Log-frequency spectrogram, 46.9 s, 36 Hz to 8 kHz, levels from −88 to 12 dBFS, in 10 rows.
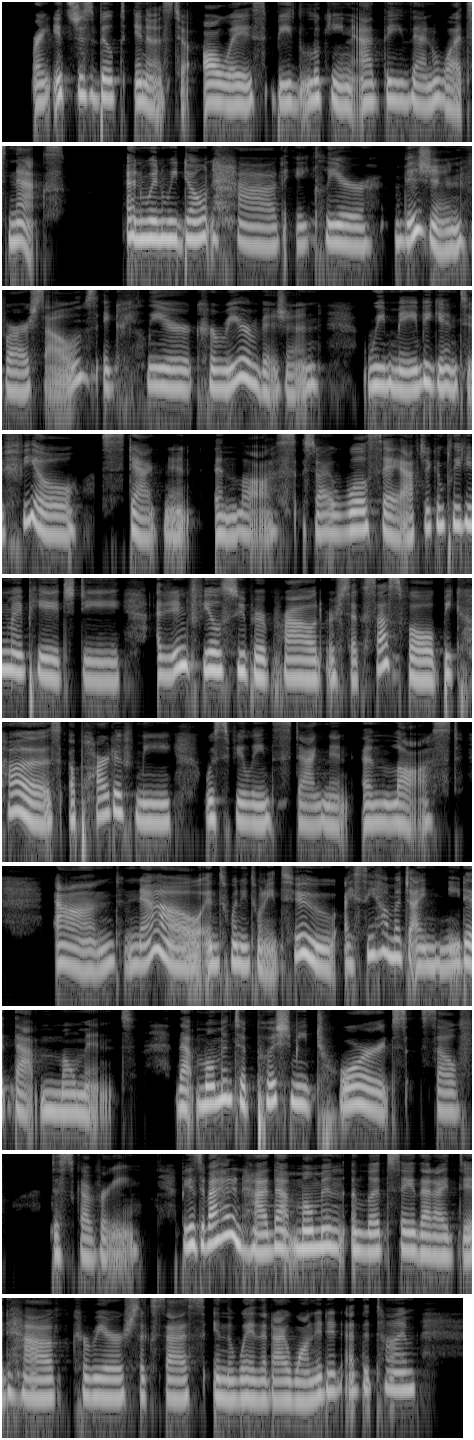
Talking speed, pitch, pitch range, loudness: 140 wpm, 185 Hz, 170-210 Hz, -23 LUFS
